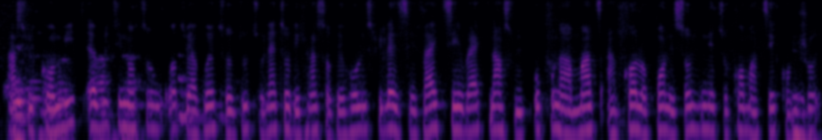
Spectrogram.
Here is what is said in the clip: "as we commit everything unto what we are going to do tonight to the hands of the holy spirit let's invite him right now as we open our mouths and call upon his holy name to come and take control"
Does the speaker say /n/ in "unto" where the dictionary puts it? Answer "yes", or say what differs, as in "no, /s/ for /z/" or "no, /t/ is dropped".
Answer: no, /n/ is dropped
